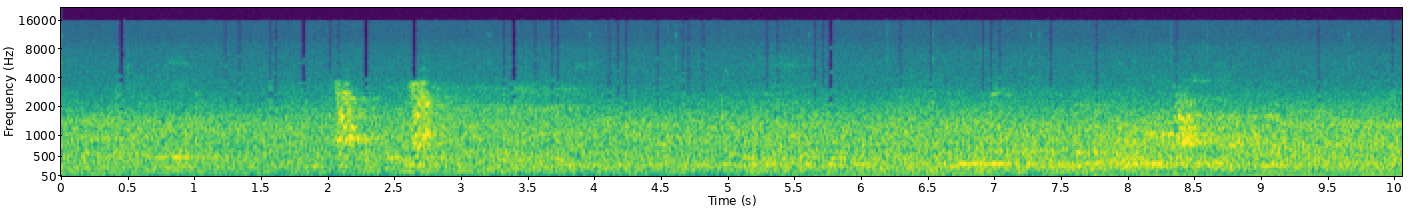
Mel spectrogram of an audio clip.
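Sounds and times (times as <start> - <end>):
steady background noise: 0.0 - 10.0
dog barking: 2.0 - 2.9, 8.3 - 8.7.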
